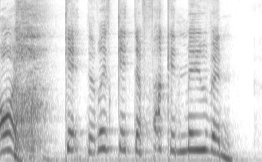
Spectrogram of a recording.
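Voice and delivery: put-on New Zealand accent. Quoting what he frequently said, in a bad new zealand accent. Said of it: "I don't have a good New Zealand accent".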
